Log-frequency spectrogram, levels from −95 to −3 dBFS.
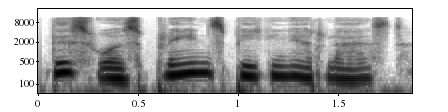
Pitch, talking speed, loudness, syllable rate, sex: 185 Hz, 190 wpm, -16 LUFS, 4.1 syllables/s, female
